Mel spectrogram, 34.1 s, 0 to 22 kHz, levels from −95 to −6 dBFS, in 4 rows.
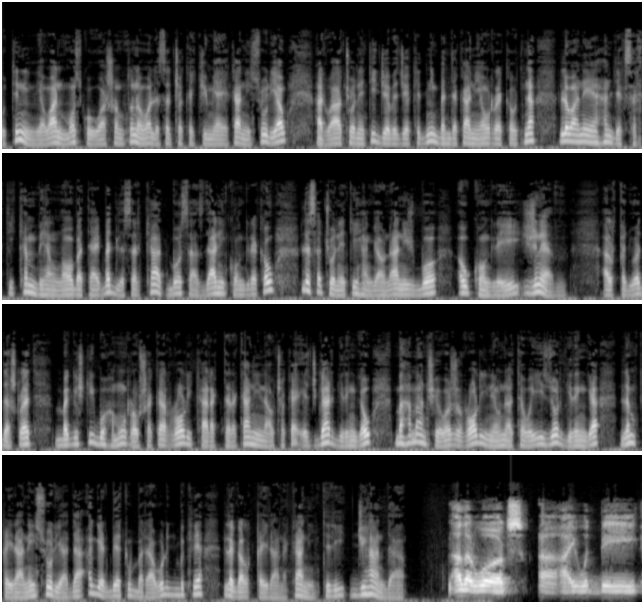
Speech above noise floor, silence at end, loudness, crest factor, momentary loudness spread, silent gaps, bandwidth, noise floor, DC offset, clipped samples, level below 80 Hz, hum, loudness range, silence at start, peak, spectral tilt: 30 dB; 0 s; -25 LUFS; 26 dB; 11 LU; none; 11.5 kHz; -55 dBFS; under 0.1%; under 0.1%; -60 dBFS; none; 13 LU; 0 s; 0 dBFS; -4.5 dB/octave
